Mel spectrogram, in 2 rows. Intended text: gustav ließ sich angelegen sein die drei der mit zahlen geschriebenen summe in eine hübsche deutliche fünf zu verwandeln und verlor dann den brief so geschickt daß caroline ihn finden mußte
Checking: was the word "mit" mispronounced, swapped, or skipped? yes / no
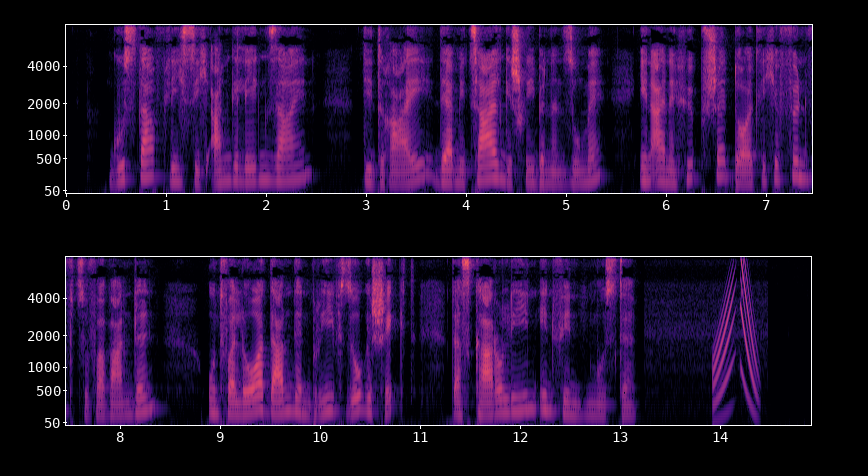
no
